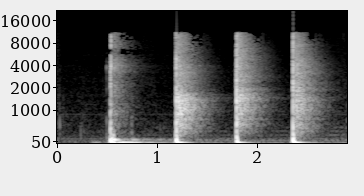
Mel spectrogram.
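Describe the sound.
Four sharp hand claps, loud and evenly spaced, each a crisp smack that decays quickly into silence.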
